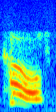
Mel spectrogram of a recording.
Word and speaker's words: Cobh: this week I'm going to take you across the sea over to Ireland, but I want to take you to Cove, Ireland, which is spelled C-O-B-H, and it's pronounced Cove.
